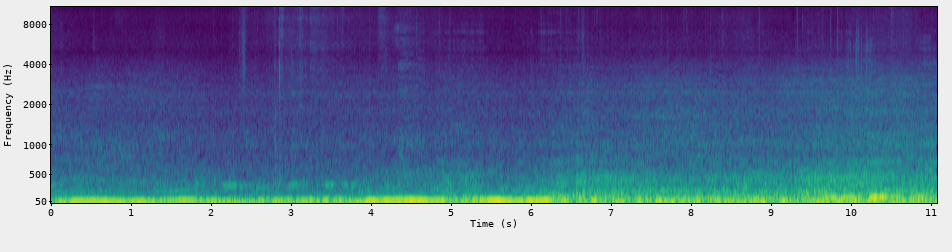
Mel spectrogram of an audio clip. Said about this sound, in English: I'm kind of stuck in traffic here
